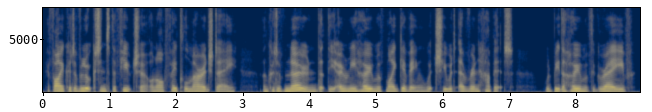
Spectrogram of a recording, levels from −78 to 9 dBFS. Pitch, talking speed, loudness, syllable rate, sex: 180 Hz, 240 wpm, -19 LUFS, 6.2 syllables/s, female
